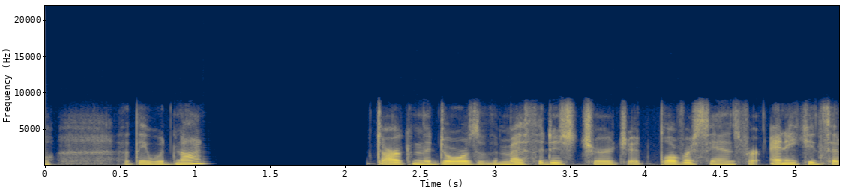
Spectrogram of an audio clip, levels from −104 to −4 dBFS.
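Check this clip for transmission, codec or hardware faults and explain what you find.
One transmission fault stands out, with the call codec's band limit near 8 kHz audible throughout. From 1.05 to 2.17 s, a call audio freeze: speech stops with a brief fading buzz or hiss, then silence for about 1 s. It's likely caused by delayed packets draining the jitter buffer. Unlike a dropout, speech resumes where it paused, with nothing lost.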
